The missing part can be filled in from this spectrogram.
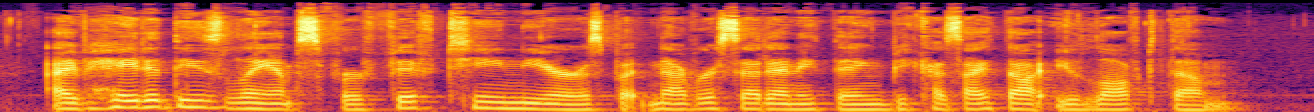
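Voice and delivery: ordinary talk, nothing marked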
